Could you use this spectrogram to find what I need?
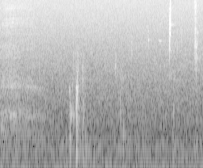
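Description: A man sips a drink.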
